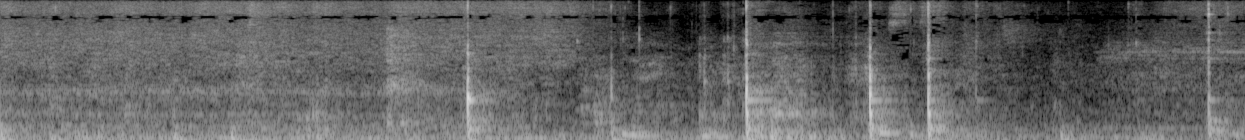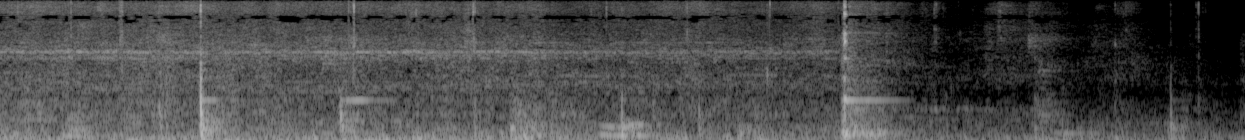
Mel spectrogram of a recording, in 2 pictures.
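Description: A metal spoon stirs a wet, chunky dipping sauce in a glass bowl, with squelching and scraping broken by several sharp clinks of the spoon against the glass. The sound dies away near the end.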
